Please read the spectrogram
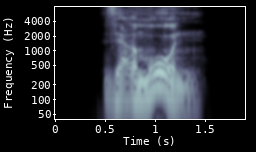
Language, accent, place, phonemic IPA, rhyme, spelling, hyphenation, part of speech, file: German, Germany, Berlin, /zɛʁˈmoːn/, -oːn, Sermon, Ser‧mon, noun, De-Sermon.ogg
- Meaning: 1. a long, tedious speech 2. sermon (religious discourse)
